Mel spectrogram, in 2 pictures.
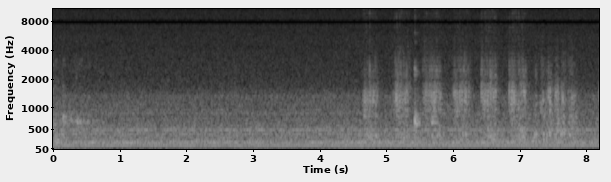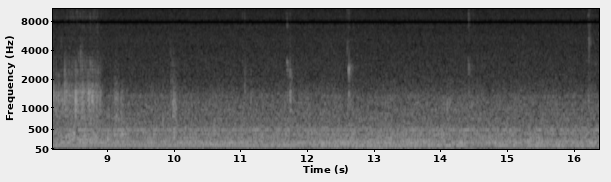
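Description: A person slurping wine, drawing air through a mouthful of it to aerate it while tasting: a quick series of short slurping sounds that starts about five seconds in and lasts about four seconds, over a steady room hum.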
